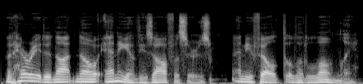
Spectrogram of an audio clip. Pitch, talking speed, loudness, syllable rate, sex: 105 Hz, 250 wpm, -15 LUFS, 7.0 syllables/s, male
